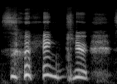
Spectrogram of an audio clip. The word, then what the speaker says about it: thank you: スウェンキュー、スウェンキューって言いますけれどもね。そうそう、ね、実際はね、 th の発音ですのでね、舌先をね、軽く噛んで、息をね、たくさん吐く感じでね、発音するので、ね、いろんなね、こう、表現になりますよね、日本語にね。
